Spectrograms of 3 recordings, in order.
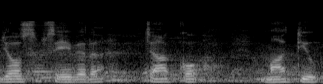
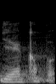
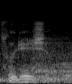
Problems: constant background noise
